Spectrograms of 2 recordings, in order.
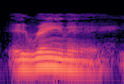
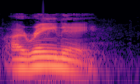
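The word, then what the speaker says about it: Irene (εἰρήνη): The accent's on the first eta there, so it's Irene, E-I-R-E-N-E. Epsilon iota rho, eta nu eta, E-I-R-E-N-E. Accent on the middle syllable, Irene.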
